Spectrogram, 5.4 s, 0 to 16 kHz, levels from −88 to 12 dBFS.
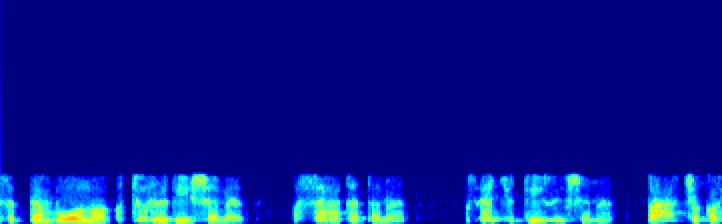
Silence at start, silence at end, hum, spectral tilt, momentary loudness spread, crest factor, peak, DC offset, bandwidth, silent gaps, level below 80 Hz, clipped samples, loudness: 0 s; 0 s; none; -7 dB/octave; 15 LU; 20 dB; -8 dBFS; under 0.1%; 3.8 kHz; none; under -90 dBFS; under 0.1%; -28 LUFS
